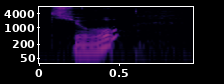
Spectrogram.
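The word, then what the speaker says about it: 九: de sa prononciation donc 9 en chine ça se prononce tio tio est en fête thirau c'est la même prononciation que le mot chinois pour dire longtemps du coup il ya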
